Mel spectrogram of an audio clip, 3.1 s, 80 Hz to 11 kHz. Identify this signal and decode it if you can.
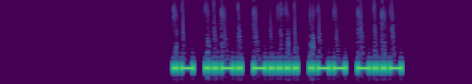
Morse code, heard as a keyed tone, about 44 wpm, 700 Hz. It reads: AF6WX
